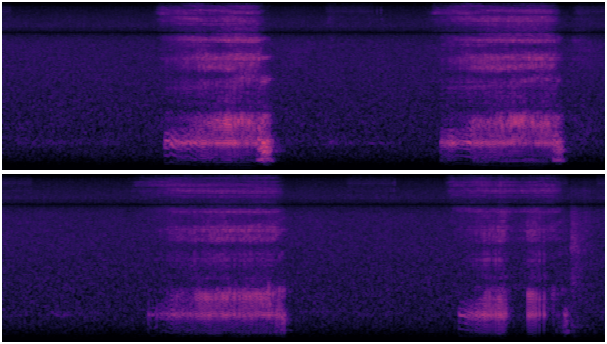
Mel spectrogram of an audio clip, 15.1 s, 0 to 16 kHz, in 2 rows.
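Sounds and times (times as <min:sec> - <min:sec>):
person snoring: 0:02.0 - 0:03.5, 0:05.5 - 0:07.1, 0:09.4 - 0:11.2, 0:13.2 - 0:14.6.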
